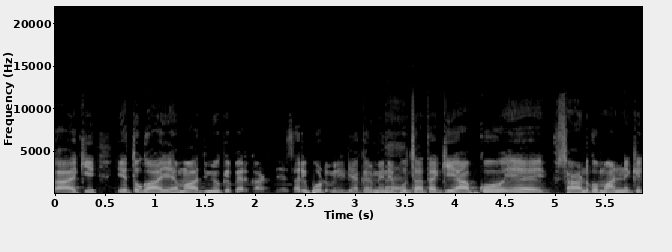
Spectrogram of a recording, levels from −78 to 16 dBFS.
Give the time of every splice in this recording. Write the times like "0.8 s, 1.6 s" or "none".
3.1 s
